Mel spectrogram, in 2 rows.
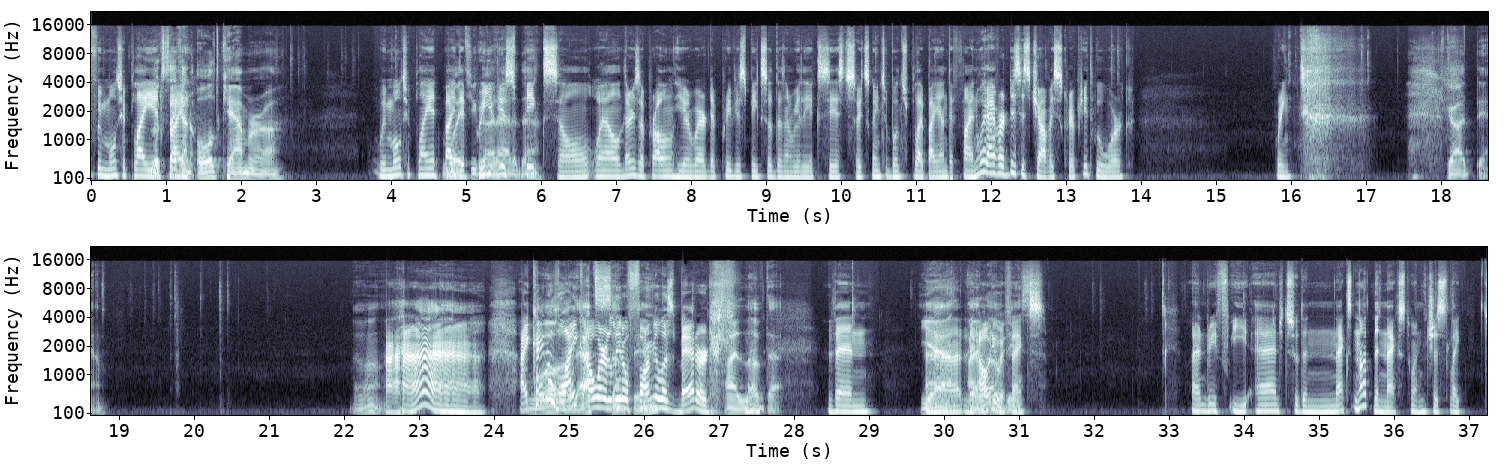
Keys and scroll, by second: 2.6 alt+shift+f, 3.3 super+s, 19.3 super+s.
